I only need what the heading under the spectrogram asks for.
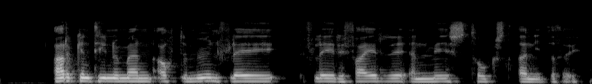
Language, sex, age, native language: Icelandic, male, 20-29, Icelandic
